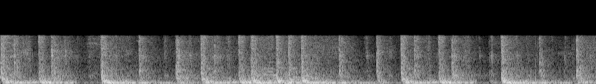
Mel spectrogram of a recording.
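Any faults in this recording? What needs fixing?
At 5.72 to 5.75 s, about 30 ms of audio gives way to steady comfort noise. Roughly 20 ms of real sound is lost. This is likely sound dropped by the voice detector. It judged a quiet stretch as background and stopped sending. The receiver filled the gap with noise, which sits within the call audio's 4 kHz ceiling. Adding hangover time to the detector, or lowering its threshold, would keep quiet tails from being cut.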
